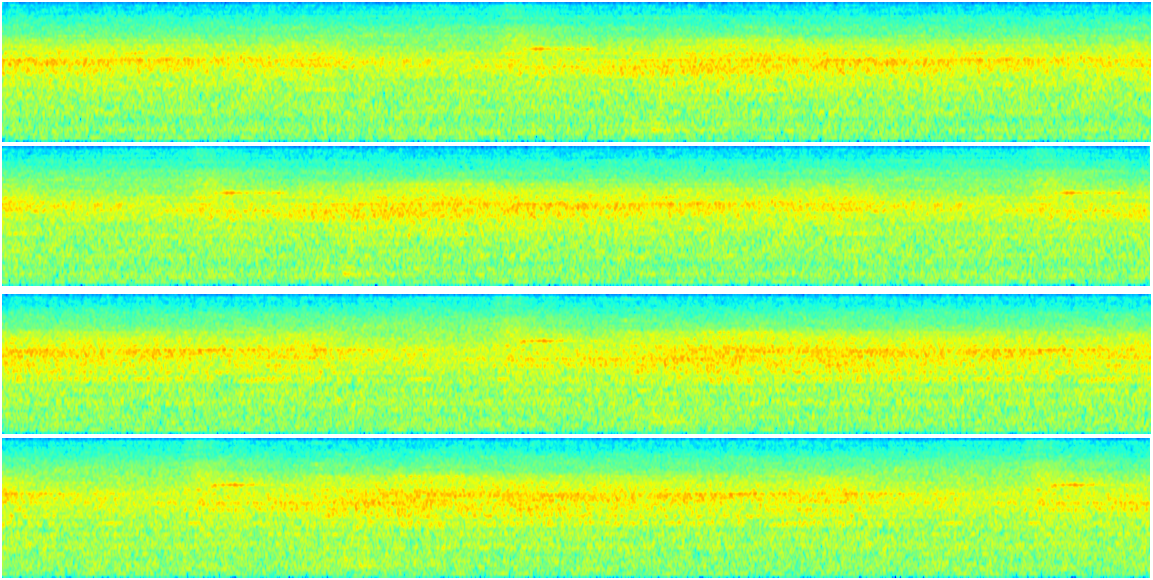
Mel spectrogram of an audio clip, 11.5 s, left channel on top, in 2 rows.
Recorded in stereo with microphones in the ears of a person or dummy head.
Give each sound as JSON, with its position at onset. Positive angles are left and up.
{"t": 0.0, "sound": "an insect", "side_deg": -50, "distance_m": 3.5}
